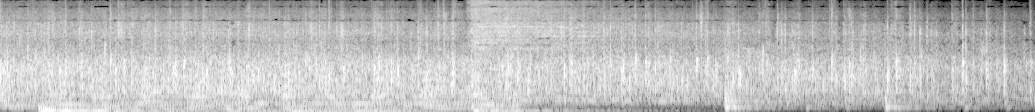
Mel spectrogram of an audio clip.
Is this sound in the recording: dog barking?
no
